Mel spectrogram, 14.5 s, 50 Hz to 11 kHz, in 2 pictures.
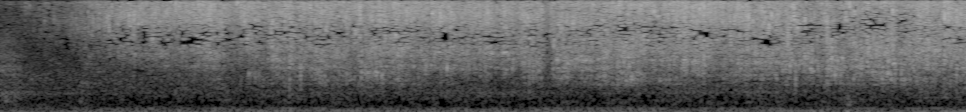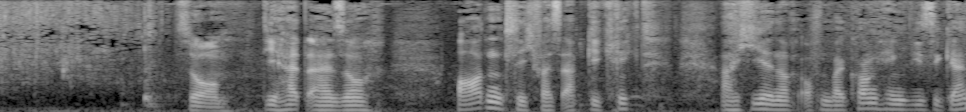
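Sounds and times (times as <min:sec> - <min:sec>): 
water poured from a watering can onto a potted gerbera on a balcony: 0:00.5 - 0:08.5
speech: 0:08.6 - 0:14.4.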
